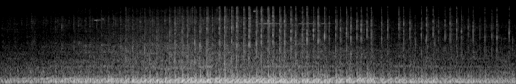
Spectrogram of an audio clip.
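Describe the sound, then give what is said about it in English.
Motorcycles at a bike rally in Northwest Arkansas produce a steady, low engine rumble that swells toward the middle and eases off slightly toward the end. No voices are heard. “it's that time of year when up to a half million visitors roll into Northwest Arkansas on their motorcycles for the Bikes, Blues, and Barbecue Rally.”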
